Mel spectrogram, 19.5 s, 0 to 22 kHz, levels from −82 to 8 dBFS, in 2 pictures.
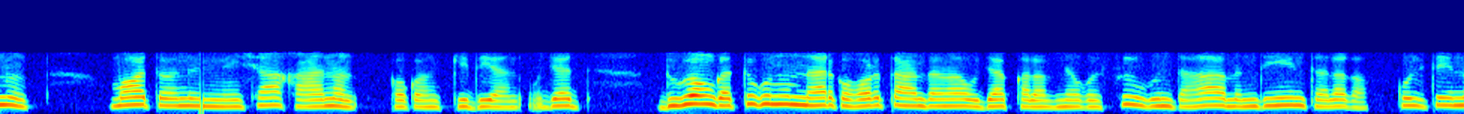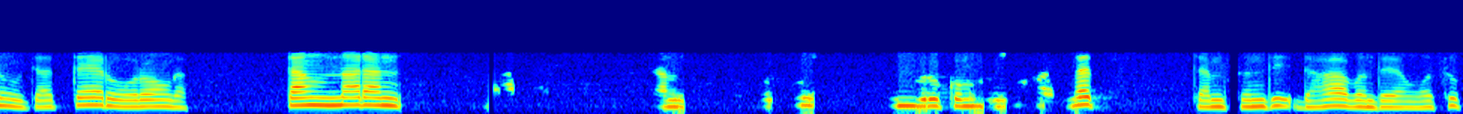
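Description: At 1.34 to 1.36 s there is packet loss filled with silence. The sound drops out for 20 ms. The hole has hard edges. The receiver simply played nothing where a packet went missing. The gap length fits a 20 ms packet.

From 12.88 to 15.23 s the speech is suppressed in double talk. The level dips unevenly, at worst by roughly 40 dB, for about two seconds in total. The likely cause is an echo canceller that heard both sides at once and turned everything down.

Inside that stretch, at 13.02 to 13.06 s, a second silent gap of 40 ms appears. It fits two lost packets.

At 15.65 to 15.92 s the speech dips again, by roughly 35 dB, for about 0.3 s. This is the same double-talk suppression, likely from the canceller clamping down.

At 16.06 to 16.48 s the other side's voice leaks through, about 20 dB below the talker. The likely cause is loudspeaker sound the echo canceller failed to remove from the microphone. 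Overlapping this, from 16.26 to 16.98 s, the talker is pushed down by roughly 35 dB for about 0.7 s.

At 17.07 to 17.32 s a fainter scrap of the other side leaks in, about 35 dB down.

At 17.96 to 18.02 s there is a 60 ms silent hole. It fits three lost packets.

The telephone band of the G.711 coding, with nothing above 4 kHz, is heard throughout.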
